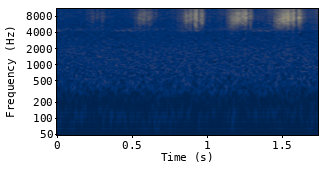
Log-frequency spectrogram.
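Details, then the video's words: Meadow grasshopper in Elsbethen, Austria, 27 July 2019: a brief run of rapid, dry high-pitched chirps growing steadily louder, about four pulses per second. "Pseudochorthippus parallelus -- Gemeiner Grashüpfer -- Meadow Grasshopper"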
